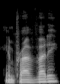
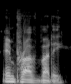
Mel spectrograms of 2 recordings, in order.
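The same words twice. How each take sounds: First: Improv Buddy? with Buddy rising as a question; questioning rise. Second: Said in the usual way. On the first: Real, not acted. Double-checking the bot's name with a friend, rising question. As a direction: check the name back as a query.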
